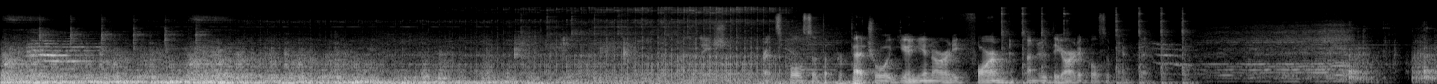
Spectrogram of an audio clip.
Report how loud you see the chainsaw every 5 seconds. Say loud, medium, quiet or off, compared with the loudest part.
medium, loud, loud.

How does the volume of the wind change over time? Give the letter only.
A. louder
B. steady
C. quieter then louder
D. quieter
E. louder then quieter
D.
